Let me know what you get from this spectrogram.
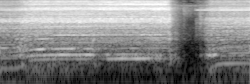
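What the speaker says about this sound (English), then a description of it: "And now we're going to drill our holes in here." A power drill with its smallest bit bores small holes in wood, giving a steady high motor whine that dips briefly near the end, then spins back up.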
